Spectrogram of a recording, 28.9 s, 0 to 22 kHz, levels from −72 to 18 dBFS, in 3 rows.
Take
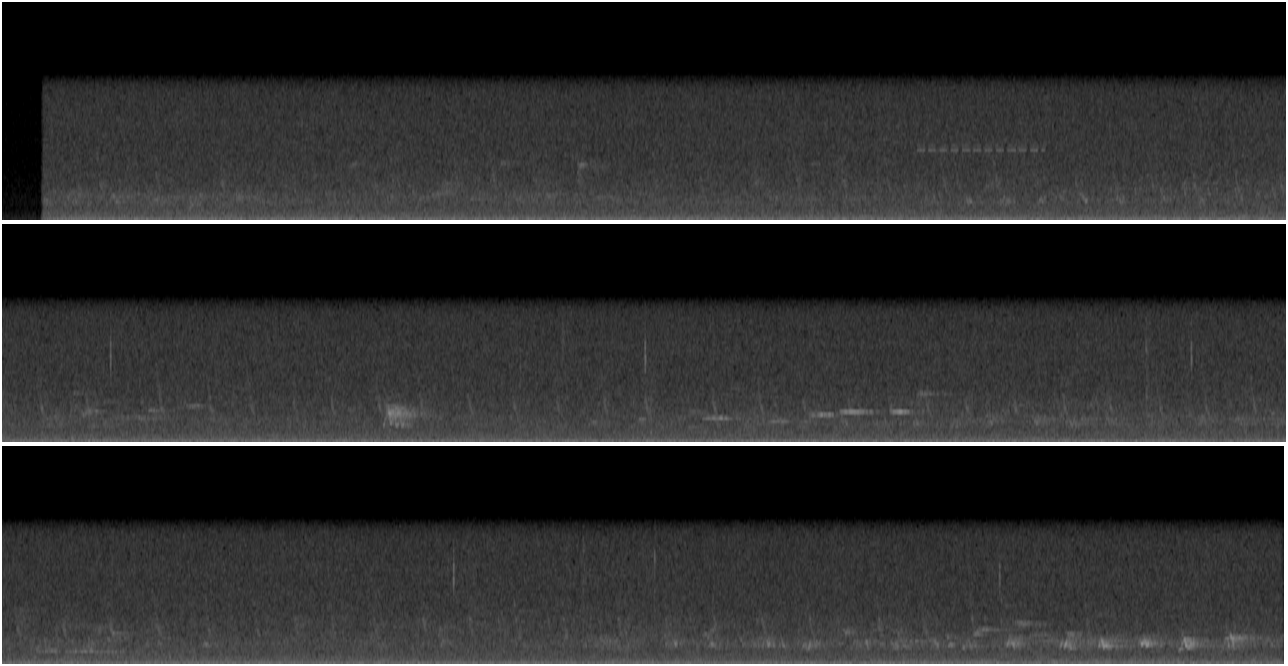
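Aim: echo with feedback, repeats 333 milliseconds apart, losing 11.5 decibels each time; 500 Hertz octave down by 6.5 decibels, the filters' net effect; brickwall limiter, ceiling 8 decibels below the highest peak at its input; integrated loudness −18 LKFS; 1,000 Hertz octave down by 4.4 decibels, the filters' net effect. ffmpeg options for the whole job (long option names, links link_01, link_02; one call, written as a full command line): ffmpeg -i in.wav -af "equalizer=frequency=500:width_type=o:gain=-7.5,equalizer=frequency=1000:width_type=o:gain=-3.5,alimiter=limit=-23.5dB:level=0:latency=1,aecho=1:1:333|666|999:0.266|0.0718|0.0194,volume=16dB" out.wav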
